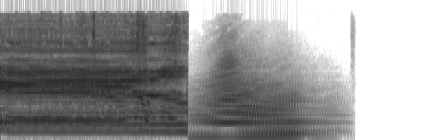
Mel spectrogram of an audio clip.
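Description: Several male voices singing held notes together, sliding down in pitch and breaking off abruptly about two seconds in. A low sustained musical chord cuts in and fades away over about a second and a half.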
